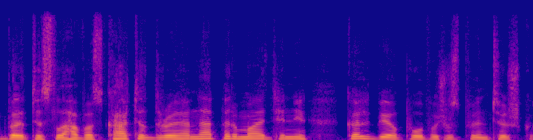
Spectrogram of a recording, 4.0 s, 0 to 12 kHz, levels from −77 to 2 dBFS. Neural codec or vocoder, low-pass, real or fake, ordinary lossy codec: codec, 16 kHz in and 24 kHz out, 0.6 kbps, FocalCodec, streaming, 2048 codes; 10.8 kHz; fake; AAC, 64 kbps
